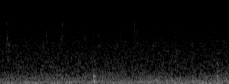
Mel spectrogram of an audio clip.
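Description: A cat licking and lapping pureed chicken off a paper plate: small, scattered wet clicks and smacks over a steady low room hum.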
